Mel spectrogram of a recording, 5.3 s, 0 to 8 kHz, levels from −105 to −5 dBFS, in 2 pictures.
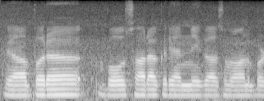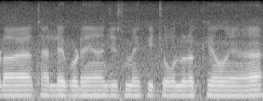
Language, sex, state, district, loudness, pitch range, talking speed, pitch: Hindi, male, Chandigarh, Chandigarh, -17 LUFS, 115-120 Hz, 195 wpm, 115 Hz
